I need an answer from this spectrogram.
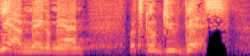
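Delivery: high, overwrought, hammy nineties anime dub voice. Reading Mega Man text aloud to someone who can't read yet, Zero in 90s anime dub voice. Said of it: "I'll read it in this like what I imagine to be anime voice".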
